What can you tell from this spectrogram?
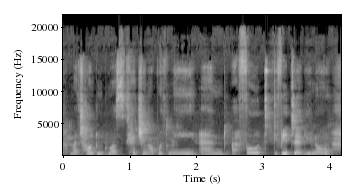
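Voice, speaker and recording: A woman's medium-pitched voice with hardly any pauses. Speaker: youtuber. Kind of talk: personal testimony vlog. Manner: fast.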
